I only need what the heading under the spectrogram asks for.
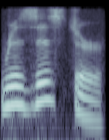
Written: resister

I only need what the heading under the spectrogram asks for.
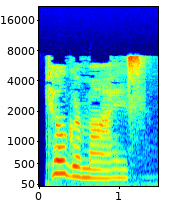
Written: pilgrimize

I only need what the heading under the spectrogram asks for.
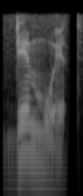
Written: dimwit

